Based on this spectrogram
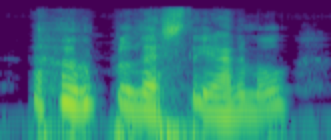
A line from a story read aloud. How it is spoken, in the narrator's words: said the girl, laughing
